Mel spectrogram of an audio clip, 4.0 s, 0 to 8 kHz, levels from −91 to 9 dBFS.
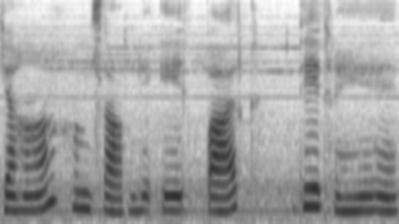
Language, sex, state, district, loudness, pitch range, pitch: Hindi, male, Chhattisgarh, Raipur, -16 LUFS, 190-215 Hz, 195 Hz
